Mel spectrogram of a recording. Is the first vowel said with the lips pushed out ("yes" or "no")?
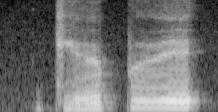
yes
